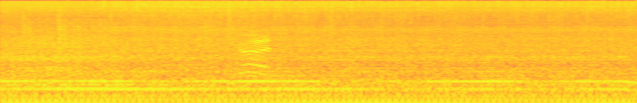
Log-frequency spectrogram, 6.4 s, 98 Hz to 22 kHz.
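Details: Toro TimeCutter Max 54-inch zero-turn mower running with newly replaced blades engaged in a field: steady, even drone with smooth low hum and no knocks, rattles or blade vibration; healthy.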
